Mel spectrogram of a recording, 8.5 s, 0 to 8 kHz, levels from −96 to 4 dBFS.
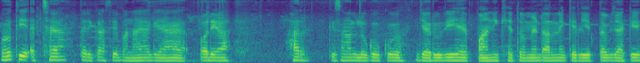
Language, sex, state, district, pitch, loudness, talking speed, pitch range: Hindi, male, Chhattisgarh, Kabirdham, 135 Hz, -17 LUFS, 170 wpm, 135-145 Hz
